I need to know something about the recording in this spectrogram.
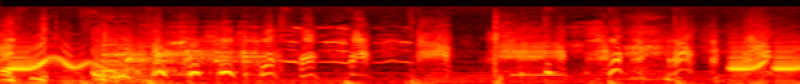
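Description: Music played on air, with comic sound effects: short bouncing tones that slide up and down in pitch.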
